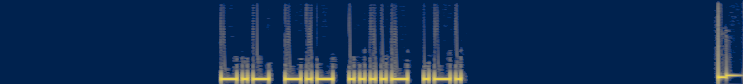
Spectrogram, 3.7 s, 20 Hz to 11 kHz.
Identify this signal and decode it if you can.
Morse code, heard as a keyed tone, about 44 wpm, 700 Hz. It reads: KK4R
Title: Call Signs - 45wpm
